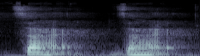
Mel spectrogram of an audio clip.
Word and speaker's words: 在: It's 在, okay?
